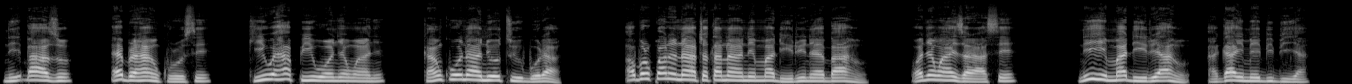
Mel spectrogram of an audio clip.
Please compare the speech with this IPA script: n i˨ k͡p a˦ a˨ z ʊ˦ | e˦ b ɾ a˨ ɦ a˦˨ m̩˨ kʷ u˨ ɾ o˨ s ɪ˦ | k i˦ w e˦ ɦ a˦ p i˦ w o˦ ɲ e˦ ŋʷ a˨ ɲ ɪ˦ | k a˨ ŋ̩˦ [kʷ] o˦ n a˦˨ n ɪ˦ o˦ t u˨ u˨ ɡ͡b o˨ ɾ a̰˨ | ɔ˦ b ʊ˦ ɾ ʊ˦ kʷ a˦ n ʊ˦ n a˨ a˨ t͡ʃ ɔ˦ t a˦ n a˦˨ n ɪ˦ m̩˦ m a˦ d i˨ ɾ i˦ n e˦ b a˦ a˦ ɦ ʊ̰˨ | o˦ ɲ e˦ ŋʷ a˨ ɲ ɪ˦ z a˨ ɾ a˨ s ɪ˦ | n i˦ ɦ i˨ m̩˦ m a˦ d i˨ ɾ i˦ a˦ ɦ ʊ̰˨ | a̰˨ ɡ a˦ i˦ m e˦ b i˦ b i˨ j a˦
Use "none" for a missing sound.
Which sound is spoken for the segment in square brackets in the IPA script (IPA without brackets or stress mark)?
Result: kʷ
